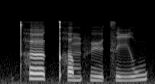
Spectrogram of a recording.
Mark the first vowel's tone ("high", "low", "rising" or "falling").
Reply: high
